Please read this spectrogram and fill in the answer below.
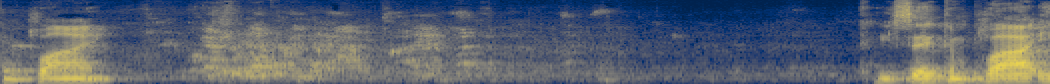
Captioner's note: laughter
